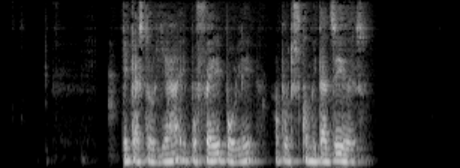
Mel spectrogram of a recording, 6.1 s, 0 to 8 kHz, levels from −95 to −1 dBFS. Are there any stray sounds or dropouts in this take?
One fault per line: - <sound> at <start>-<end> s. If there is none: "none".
none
